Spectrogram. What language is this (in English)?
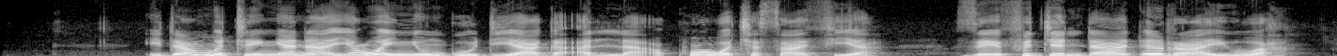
Hausa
